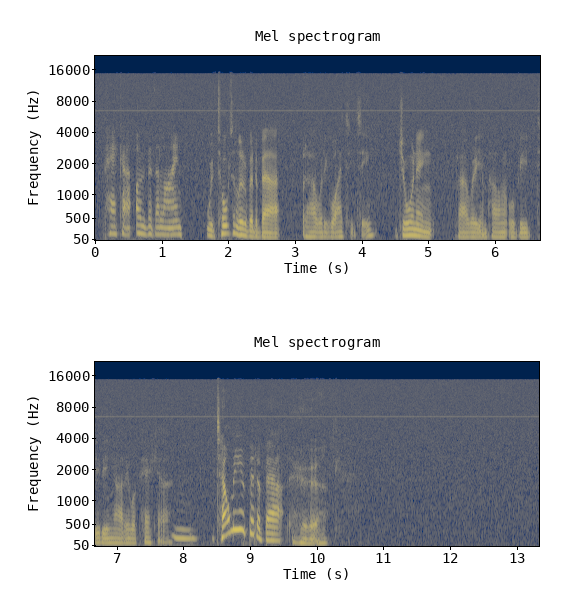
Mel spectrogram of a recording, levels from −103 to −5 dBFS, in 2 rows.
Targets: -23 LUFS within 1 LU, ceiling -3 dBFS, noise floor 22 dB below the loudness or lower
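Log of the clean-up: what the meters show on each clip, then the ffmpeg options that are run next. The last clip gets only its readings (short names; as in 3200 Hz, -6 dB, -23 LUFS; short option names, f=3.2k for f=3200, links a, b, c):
steady tone 6500 Hz; tone level -55 dBFS; noise floor -49 dBFS; noise floor target -55 dBFS; loudness -32.5 LUFS; peak -11.5 dBFS; loudness target -23.0 LUFS
-> -af "bandreject=f=6.5k:w=30"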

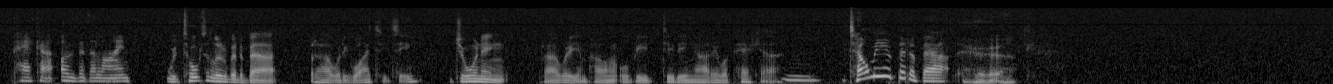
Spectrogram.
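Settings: steady tone none; noise floor -49 dBFS; noise floor target -55 dBFS
-> -af "afftdn=nr=6:nf=-49"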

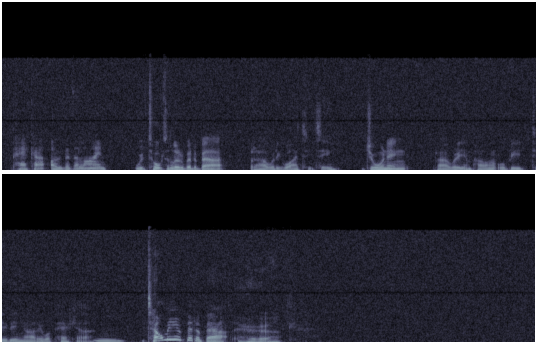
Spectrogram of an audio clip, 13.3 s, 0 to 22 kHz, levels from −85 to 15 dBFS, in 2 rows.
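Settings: noise floor -54 dBFS; noise floor target -55 dBFS
-> -af "afftdn=nr=6:nf=-54"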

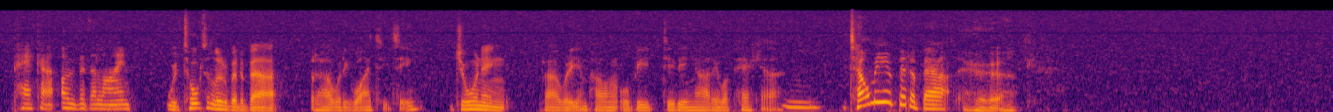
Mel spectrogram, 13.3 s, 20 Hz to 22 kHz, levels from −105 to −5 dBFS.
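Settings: noise floor -59 dBFS; loudness -32.5 LUFS; peak -11.5 dBFS; loudness target -23.0 LUFS
-> -af "volume=9.5dB,alimiter=limit=-3dB:level=0:latency=1"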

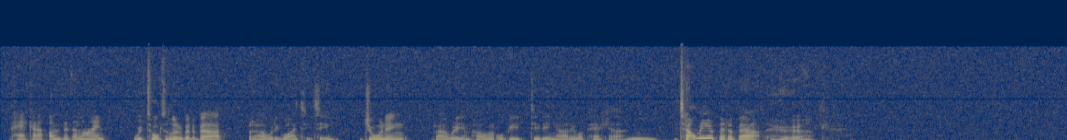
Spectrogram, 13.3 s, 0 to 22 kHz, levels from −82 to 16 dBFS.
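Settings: loudness -23.0 LUFS; peak -3.0 dBFS; noise floor -49 dBFS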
